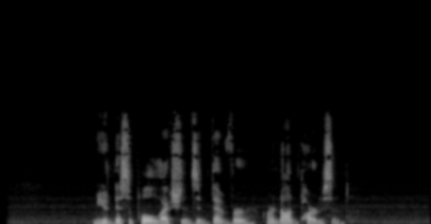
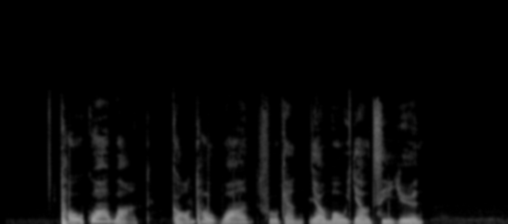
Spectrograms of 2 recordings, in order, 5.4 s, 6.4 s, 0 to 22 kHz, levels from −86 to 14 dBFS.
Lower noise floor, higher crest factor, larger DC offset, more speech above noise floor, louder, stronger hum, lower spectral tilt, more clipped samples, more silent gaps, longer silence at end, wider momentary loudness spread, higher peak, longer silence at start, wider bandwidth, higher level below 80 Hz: second, -62 dBFS vs -74 dBFS; second, 20 dB vs 26 dB; neither; second, 37 dB vs 46 dB; about the same, -26 LUFS vs -28 LUFS; neither; second, -5 dB/octave vs -7 dB/octave; neither; neither; about the same, 1.1 s vs 1.1 s; about the same, 13 LU vs 12 LU; second, -8 dBFS vs -2 dBFS; first, 1.15 s vs 0.75 s; second, 11.5 kHz vs 13 kHz; first, -56 dBFS vs -62 dBFS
